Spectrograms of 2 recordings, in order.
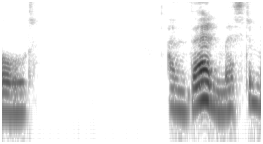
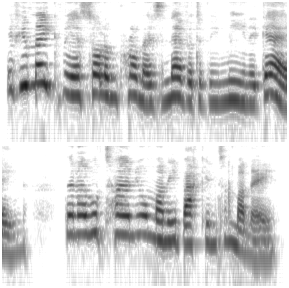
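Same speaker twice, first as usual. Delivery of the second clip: fast, higher-pitched wizard's bargain; wordy wizard; 6 semitones higher, faster than usual. A narrator's reading. Wordy wizard offering Mister Mean a deal, rattling on. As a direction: reel off the conditions briskly. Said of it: "continued the wordy wizard".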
